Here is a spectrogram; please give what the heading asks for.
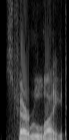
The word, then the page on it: spherulite: American English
